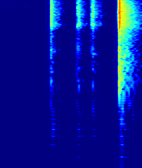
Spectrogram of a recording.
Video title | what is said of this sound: Test bille d'acier sur les aciers trempé (étau aliexpress) | ça fait un bruit plus clair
